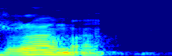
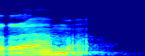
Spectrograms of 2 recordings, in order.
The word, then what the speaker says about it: Rama: Sí, Almajara, naturalmente ellos deberán cantar Rama, no Ram, porque esa es la pronunciación verdadera. Si alguien pronuncia esto como Ram, no significa que todo está estropeado, pero Rama es la pronunciación gramaticalmente correcta.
